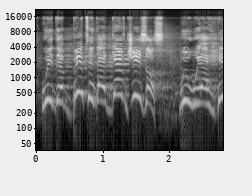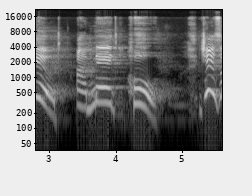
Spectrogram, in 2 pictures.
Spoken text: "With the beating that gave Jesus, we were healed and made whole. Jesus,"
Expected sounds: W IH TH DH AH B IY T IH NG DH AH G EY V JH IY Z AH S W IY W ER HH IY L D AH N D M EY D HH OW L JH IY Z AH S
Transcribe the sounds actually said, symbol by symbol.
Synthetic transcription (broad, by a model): W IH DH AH B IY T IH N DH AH G EY V JH IY Z AH S W IY W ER HH IY L D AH N M EY D HH OW L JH IY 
